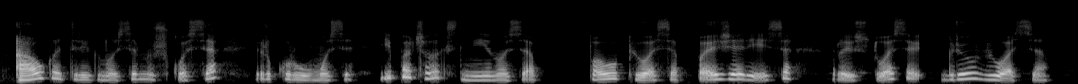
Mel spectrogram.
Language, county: Lithuanian, Marijampolė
